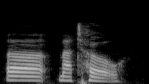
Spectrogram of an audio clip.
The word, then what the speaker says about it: Matou: Spell it out for me. – M-A-T-O-U? – Matau. – Matau. Yeah, that sounds about right.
